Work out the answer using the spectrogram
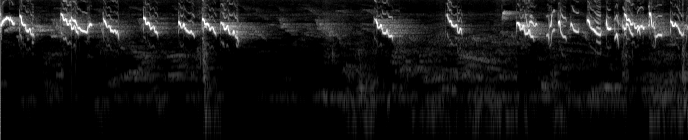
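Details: Yellow white-eye of Lombok, Indonesia, with its 'ciak ciak' call, used as a lure to provoke lazy birds into calling: evenly spaced sharp high chirps, a pause, then a faster cluster of chirps.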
